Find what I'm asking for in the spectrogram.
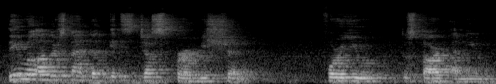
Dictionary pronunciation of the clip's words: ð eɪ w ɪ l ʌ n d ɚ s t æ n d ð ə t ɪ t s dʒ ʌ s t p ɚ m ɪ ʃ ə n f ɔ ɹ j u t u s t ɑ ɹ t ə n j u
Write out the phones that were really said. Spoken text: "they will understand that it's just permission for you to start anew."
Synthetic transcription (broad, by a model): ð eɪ w ɪ l ʌ n d ɚ s t æ n d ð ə t ɪ t s dʒ ʌ s t p ɚ m ɪ ʃ ə n f ɔ ɹ j u t u s t ɑ ɹ t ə n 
